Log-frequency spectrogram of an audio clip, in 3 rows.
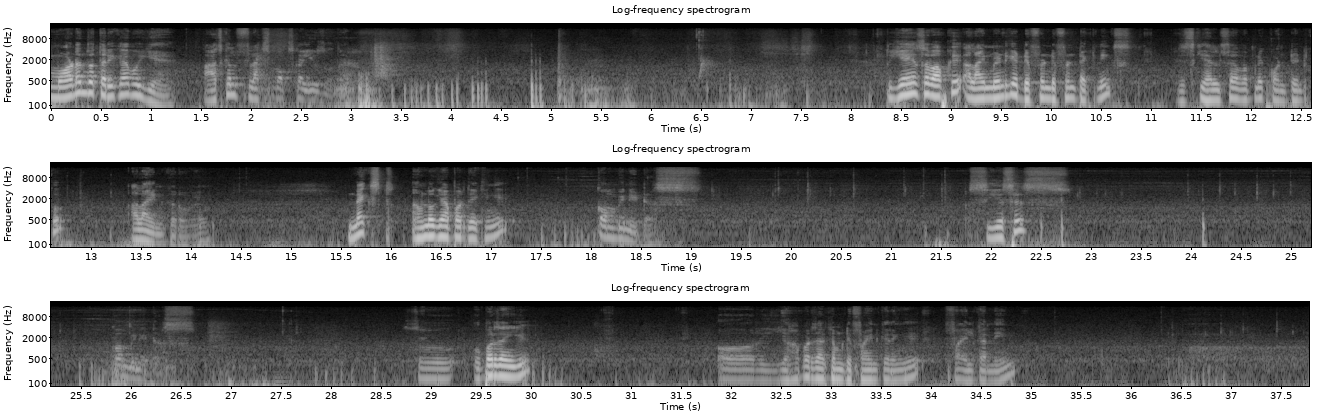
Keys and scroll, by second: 12.8 ctrl+w, 19.2 alt+移, 22.4 ctrl+shift+Left, 29.9 ctrl+Home.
